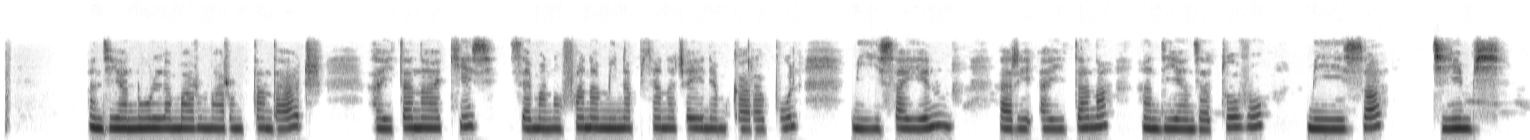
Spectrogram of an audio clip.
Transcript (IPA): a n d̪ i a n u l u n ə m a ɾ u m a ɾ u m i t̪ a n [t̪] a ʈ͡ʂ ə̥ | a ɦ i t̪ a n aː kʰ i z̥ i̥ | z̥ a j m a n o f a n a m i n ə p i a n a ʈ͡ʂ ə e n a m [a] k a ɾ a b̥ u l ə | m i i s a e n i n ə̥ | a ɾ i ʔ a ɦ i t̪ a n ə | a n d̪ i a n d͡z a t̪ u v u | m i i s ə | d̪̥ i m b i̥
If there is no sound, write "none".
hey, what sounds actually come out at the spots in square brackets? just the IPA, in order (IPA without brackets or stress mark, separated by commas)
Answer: d̪, i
